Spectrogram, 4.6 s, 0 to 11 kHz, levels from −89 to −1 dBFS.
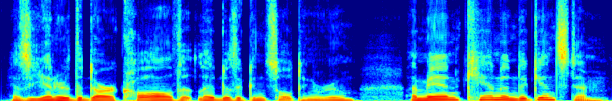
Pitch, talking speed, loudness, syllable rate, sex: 130 Hz, 220 wpm, -17 LUFS, 6.0 syllables/s, male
